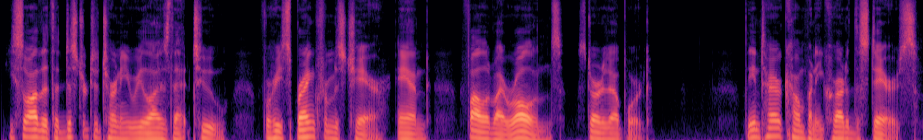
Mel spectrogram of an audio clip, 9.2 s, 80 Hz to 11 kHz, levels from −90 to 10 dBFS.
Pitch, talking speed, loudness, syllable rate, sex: 105 Hz, 175 wpm, -19 LUFS, 5.7 syllables/s, male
